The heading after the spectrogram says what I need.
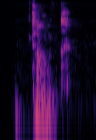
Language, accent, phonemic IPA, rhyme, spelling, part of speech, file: English, Southern England, /dʌŋk/, -ʌŋk, dunk, verb / noun, LL-Q1860 (eng)-dunk.wav
- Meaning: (verb) 1. To submerge briefly in a liquid 2. To set down carelessly 3. To put the ball directly downward through the hoop while grabbing onto the rim with power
